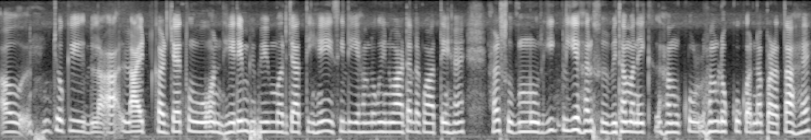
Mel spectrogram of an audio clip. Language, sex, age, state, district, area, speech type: Hindi, female, 30-45, Uttar Pradesh, Pratapgarh, rural, spontaneous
